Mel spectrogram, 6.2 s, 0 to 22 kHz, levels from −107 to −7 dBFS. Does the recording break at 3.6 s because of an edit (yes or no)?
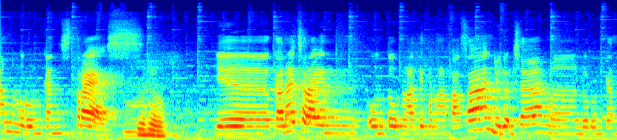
no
